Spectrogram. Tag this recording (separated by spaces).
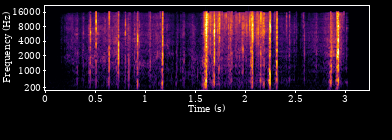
crack step freeze frost sound foot walk field-recording footstep effect cold frozen snow ice BREAK winter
